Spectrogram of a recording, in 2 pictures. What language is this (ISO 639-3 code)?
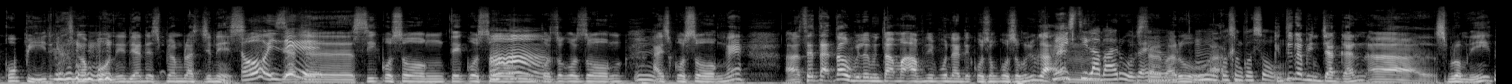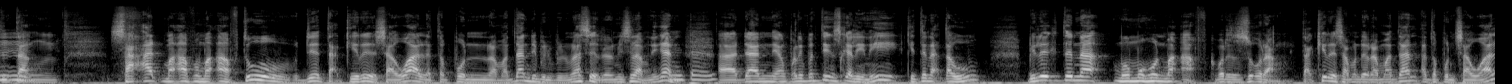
msa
